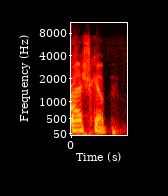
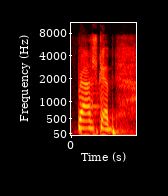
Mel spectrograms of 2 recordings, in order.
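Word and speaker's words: Rajskub: Mary Lynn Raska? – Rashkup. – Rashkup.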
